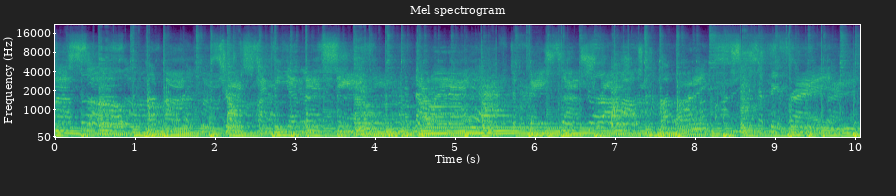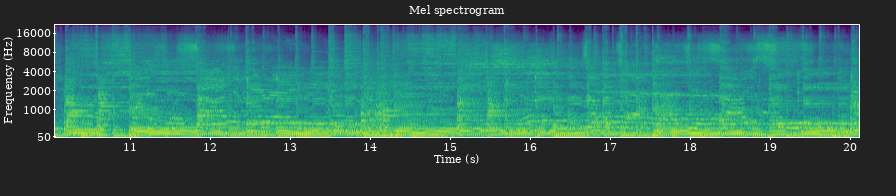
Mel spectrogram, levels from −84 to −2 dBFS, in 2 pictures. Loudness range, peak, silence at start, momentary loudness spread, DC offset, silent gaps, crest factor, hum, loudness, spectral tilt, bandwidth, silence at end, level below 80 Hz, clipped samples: 1 LU; 0 dBFS; 0 s; 2 LU; under 0.1%; none; 12 dB; none; -13 LUFS; -5 dB/octave; over 20 kHz; 0 s; -22 dBFS; under 0.1%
